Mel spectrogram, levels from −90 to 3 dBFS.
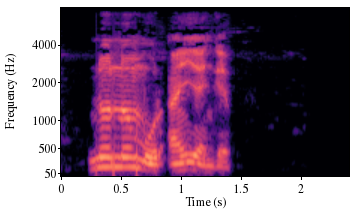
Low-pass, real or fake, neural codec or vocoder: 7.2 kHz; real; none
